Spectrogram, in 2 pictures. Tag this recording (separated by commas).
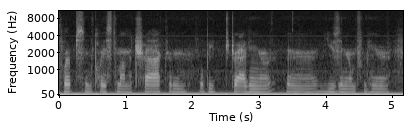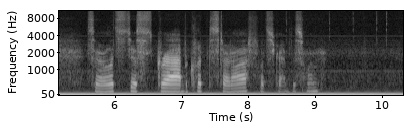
Speech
